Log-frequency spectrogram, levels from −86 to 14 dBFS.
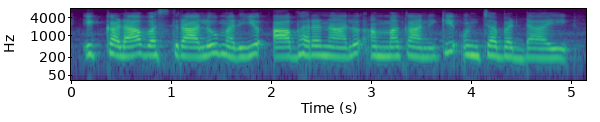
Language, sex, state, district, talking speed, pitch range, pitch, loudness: Telugu, female, Telangana, Hyderabad, 70 wpm, 210-240 Hz, 225 Hz, -17 LUFS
